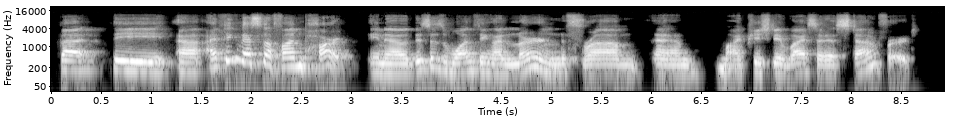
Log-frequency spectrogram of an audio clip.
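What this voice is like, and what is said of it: Speaks with a foreign accent. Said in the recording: “It's a little bit weird with my accent.”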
